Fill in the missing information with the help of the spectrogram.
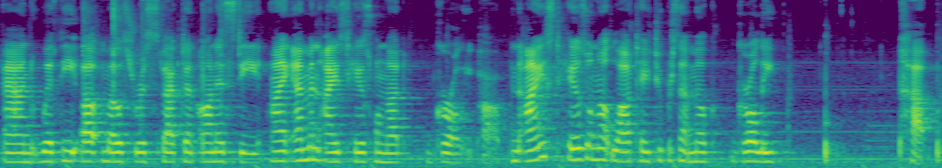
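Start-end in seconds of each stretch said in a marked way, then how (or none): none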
